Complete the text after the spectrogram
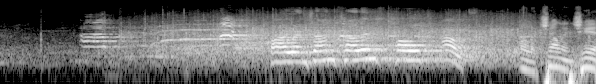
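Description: A crowd in a large hall cheers and chants.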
